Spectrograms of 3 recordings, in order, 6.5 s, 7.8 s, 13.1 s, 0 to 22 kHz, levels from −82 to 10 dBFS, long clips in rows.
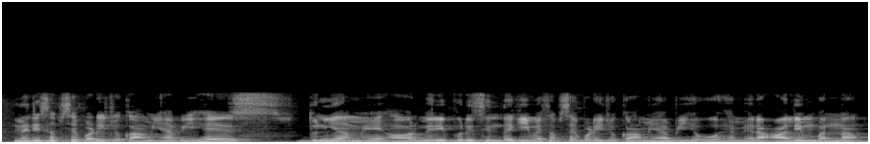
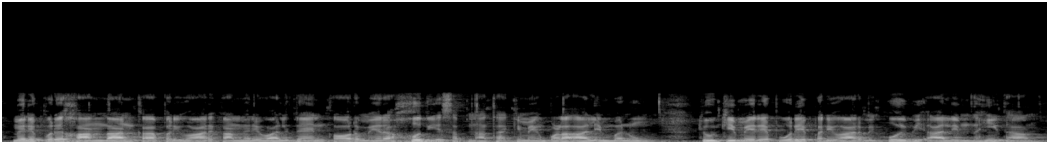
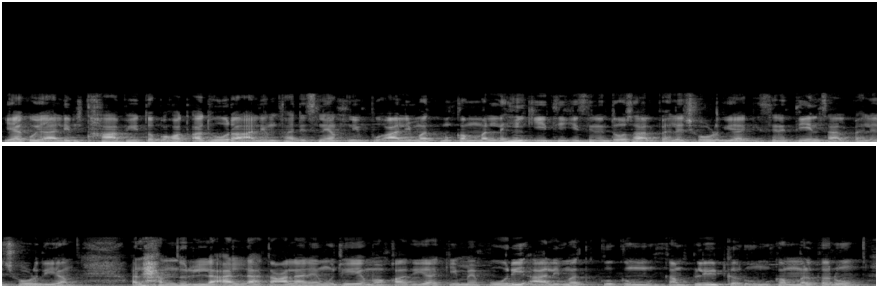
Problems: none marked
